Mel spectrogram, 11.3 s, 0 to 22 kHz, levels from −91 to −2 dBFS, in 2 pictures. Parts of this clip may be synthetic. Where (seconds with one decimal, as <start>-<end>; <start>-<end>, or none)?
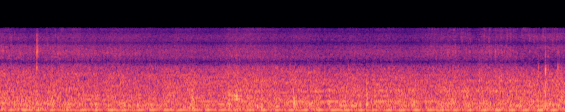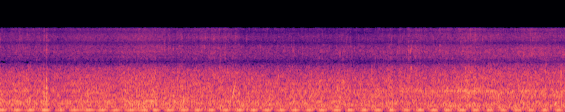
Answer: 0.6-4.4; 6.1-7.2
